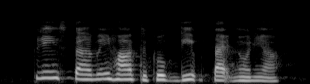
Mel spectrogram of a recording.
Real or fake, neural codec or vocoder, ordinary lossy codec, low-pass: fake; codec, 16 kHz, 2 kbps, FreqCodec, larger model; none; none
